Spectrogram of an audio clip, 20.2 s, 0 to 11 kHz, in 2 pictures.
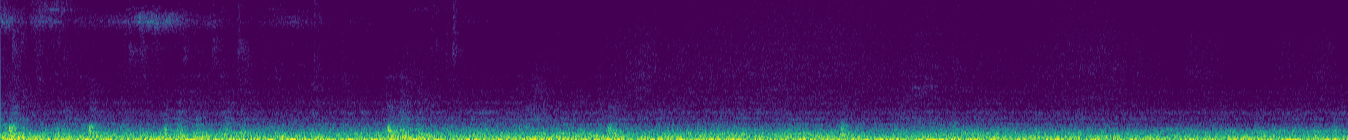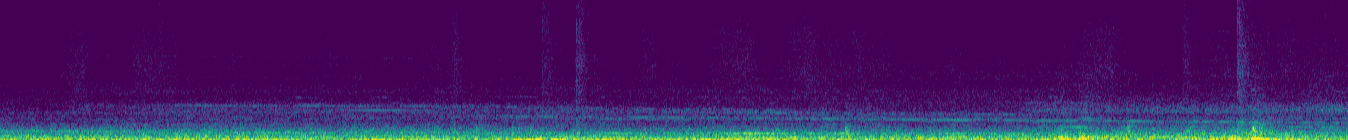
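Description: A JR Kyushu 821 series electric train runs steadily from Minami-Fukuoka toward Hakata, with a continuous low rumble and faint clatter of wheels, while a rising and falling motor whine glides through the higher tones; no voices are heard.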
